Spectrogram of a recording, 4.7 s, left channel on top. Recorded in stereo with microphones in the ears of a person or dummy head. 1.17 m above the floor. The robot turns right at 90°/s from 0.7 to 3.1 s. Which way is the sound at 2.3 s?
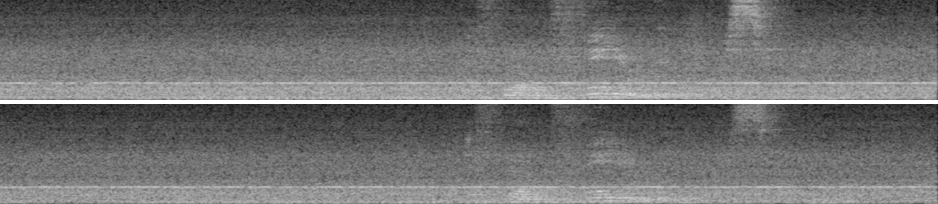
10° right.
